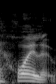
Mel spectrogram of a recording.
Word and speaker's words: Hoylett: Well, moving on, I've got written down here, Hoylett rhymes with toilet.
